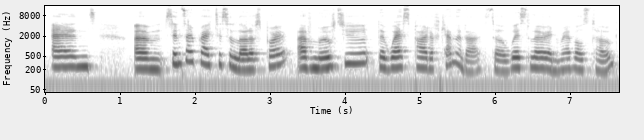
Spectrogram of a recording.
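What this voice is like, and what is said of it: French Canadian accent. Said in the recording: “I'm from Canada, from the French part, so Quebec City. And so this is where the French accent comes from.”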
